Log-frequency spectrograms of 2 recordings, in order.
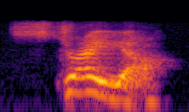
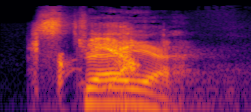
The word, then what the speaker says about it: Australia: Now, if you're going to say it like that, it's got to be like, you know, when you say America, you've got to just drop the front and it becomes Australia. – Yeah, Australia. You gotta say it like Straya. – Straya.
